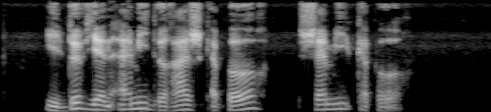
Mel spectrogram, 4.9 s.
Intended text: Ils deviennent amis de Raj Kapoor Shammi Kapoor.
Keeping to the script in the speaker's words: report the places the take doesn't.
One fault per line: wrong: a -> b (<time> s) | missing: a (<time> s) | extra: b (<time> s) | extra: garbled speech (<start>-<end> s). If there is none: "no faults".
no faults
